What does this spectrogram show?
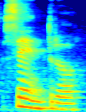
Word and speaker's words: centro: a sentence you pronounce it as for example c-e-n-t-r-o is spelled sorry it's pronounced fintro Centro but if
